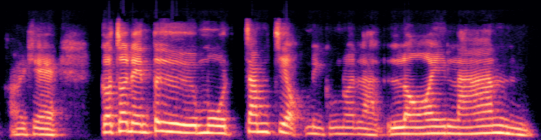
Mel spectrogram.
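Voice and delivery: ordinary talk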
